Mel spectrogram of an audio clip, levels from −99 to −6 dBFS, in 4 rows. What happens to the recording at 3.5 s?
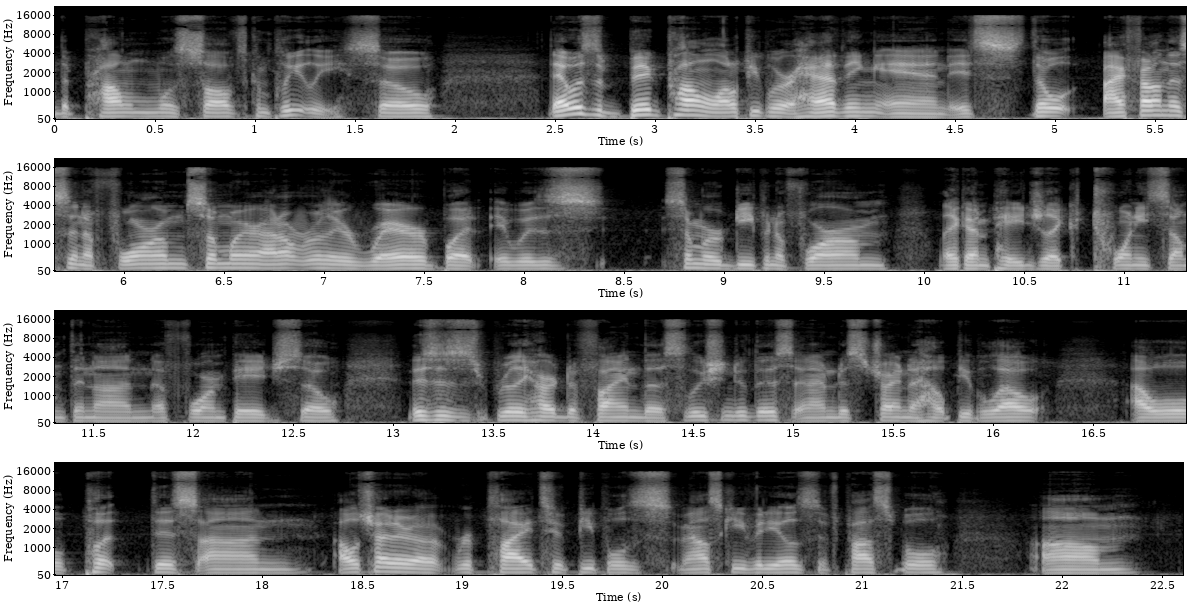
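Nothing goes wrong at 3.5 s; the audio runs through that moment intact, with no dropout, click or distortion.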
